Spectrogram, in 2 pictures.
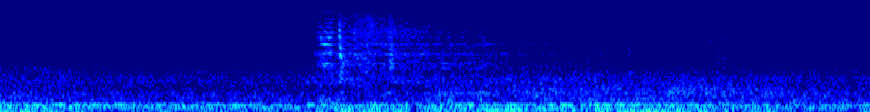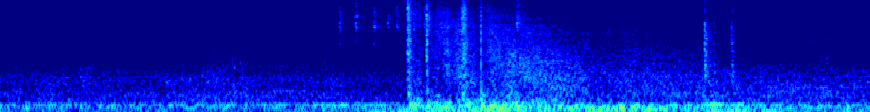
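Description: Naval guns firing armour-piercing shells in World of Warships, a light cruiser HMS Dido engaging a broadside Amalfi; two booming salvos, a smaller one early and a heavier, louder one near the end, over a constant low engine hum.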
